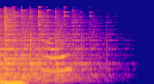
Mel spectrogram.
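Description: Closing chord of background music hitting and ringing out as it fades, with a single cat meow about three-quarters of a second in.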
